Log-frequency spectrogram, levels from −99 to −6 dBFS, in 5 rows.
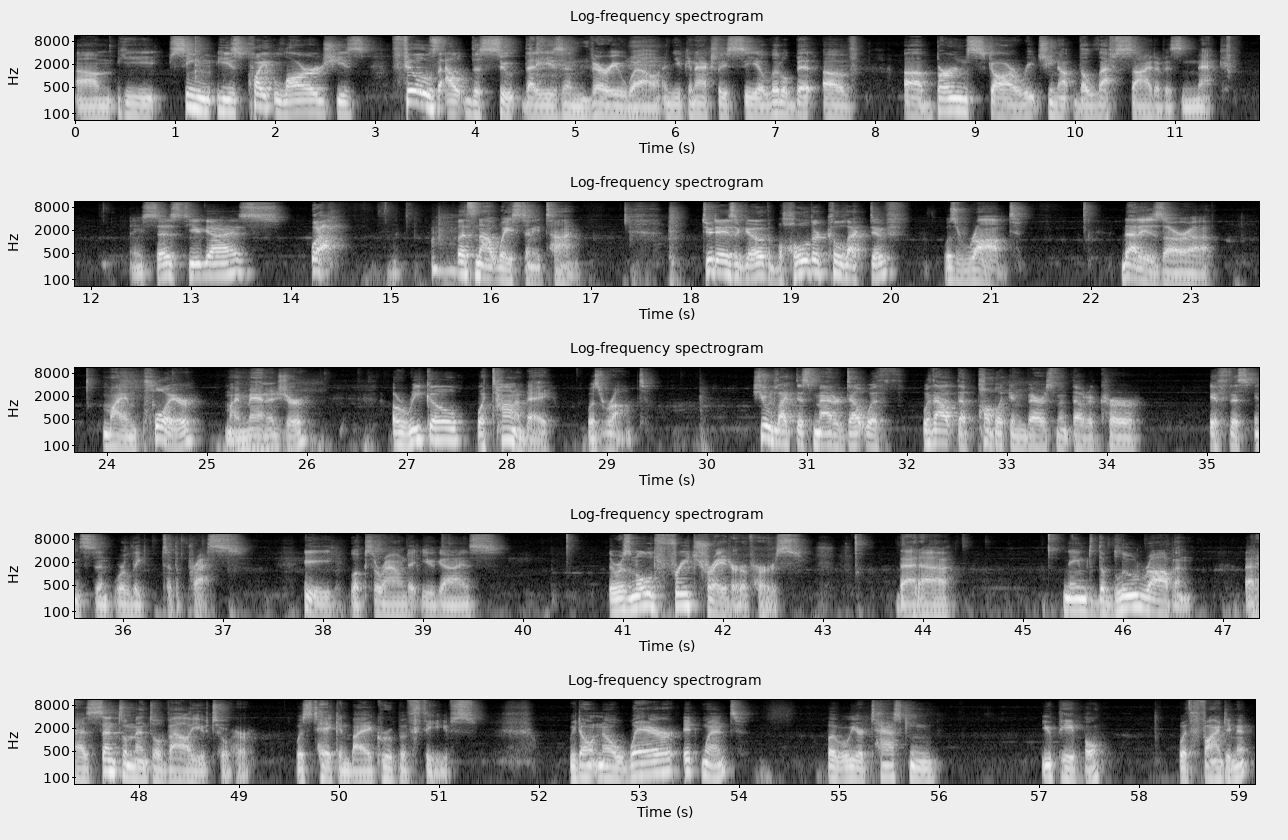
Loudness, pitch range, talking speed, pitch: -21 LUFS, 80-125 Hz, 140 wpm, 90 Hz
